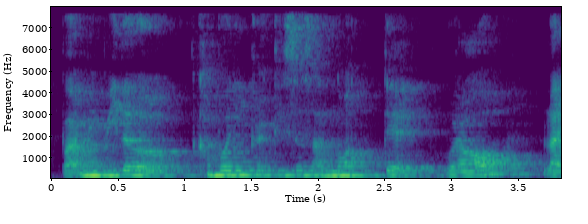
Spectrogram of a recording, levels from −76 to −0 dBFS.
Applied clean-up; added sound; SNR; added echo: none; none; none; reverberation time 1.1 s.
